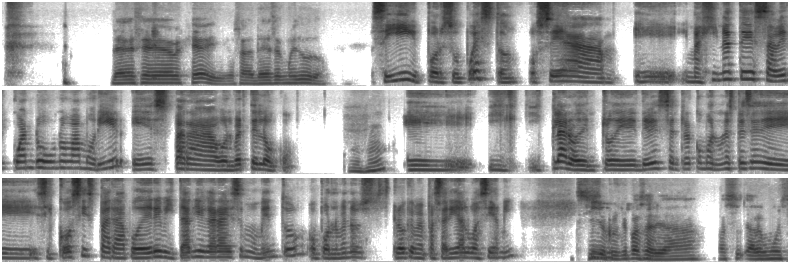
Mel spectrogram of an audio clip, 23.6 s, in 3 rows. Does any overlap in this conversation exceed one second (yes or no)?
no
